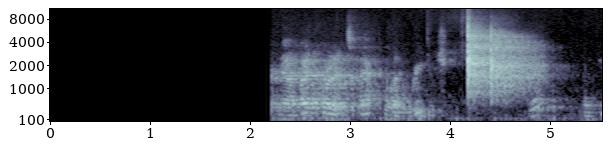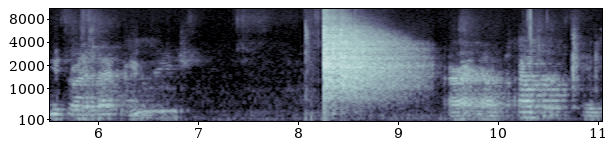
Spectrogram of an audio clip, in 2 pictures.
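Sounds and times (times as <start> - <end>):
wooden canes cracking together: 4.1 - 5.0, 8.0 - 9.4.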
